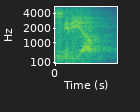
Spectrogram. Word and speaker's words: Miriam: Her name in Hebrew is Miriam. So Miriam Nazareth, that's how you would say her name, Miriam of Nazareth, Mary of Nazareth.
